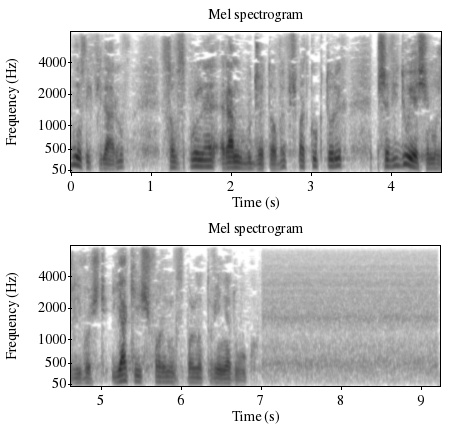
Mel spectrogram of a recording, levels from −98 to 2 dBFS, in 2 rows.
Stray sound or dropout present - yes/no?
no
